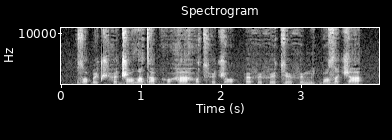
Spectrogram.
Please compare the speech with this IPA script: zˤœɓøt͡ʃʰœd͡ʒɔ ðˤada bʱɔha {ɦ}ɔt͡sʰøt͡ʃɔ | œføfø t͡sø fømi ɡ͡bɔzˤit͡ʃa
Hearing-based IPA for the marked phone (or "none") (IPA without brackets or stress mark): ɦ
